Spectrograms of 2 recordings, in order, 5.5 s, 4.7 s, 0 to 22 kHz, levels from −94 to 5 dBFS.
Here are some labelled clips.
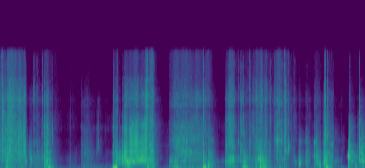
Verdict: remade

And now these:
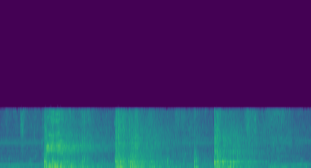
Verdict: recorded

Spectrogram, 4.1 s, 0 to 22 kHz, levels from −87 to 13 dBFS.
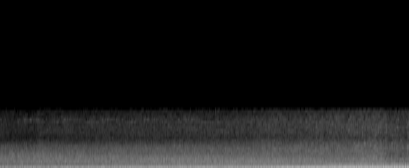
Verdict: recorded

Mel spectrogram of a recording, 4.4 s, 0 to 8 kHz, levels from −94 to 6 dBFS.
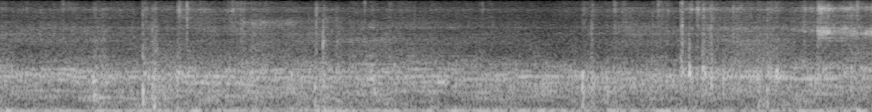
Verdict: remade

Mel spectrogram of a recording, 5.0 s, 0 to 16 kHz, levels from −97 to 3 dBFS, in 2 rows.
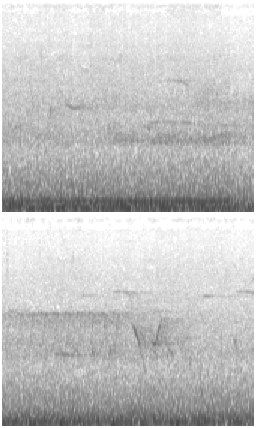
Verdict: recorded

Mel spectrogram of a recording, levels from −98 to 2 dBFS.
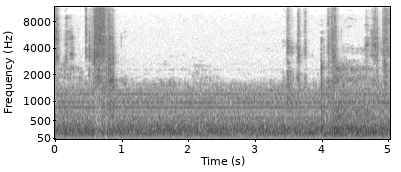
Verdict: recorded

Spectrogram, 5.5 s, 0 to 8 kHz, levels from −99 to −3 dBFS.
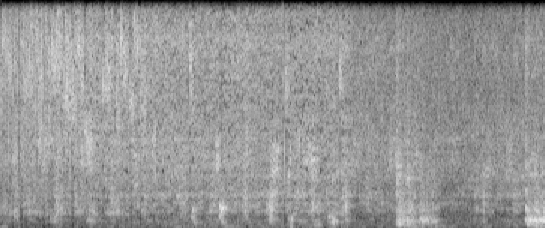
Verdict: remade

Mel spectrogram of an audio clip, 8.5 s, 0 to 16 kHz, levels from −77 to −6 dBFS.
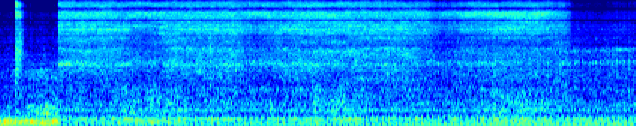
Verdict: remade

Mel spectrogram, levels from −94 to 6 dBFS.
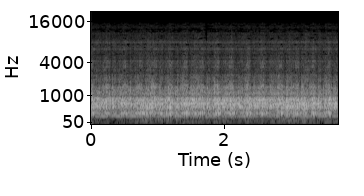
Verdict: remade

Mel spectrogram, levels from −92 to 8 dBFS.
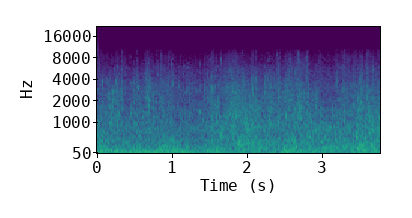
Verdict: recorded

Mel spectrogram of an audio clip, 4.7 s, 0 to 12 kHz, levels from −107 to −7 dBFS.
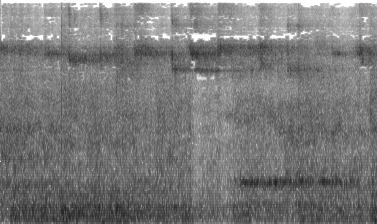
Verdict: remade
